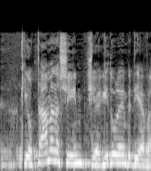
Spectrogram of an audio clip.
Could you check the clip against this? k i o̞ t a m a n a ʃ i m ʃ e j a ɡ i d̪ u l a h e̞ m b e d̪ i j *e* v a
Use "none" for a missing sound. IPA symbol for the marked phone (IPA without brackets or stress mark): a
